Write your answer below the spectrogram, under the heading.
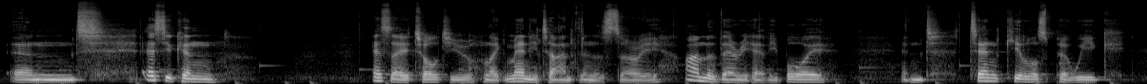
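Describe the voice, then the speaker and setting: Music in the background behind a man with a strong non-native accent at medium pitch, very slow pace and long, frequent pauses. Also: ordinary pitch variation. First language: not English. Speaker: storytime vlogger. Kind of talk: storytelling monologue. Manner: halting, many repetitions and false starts.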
